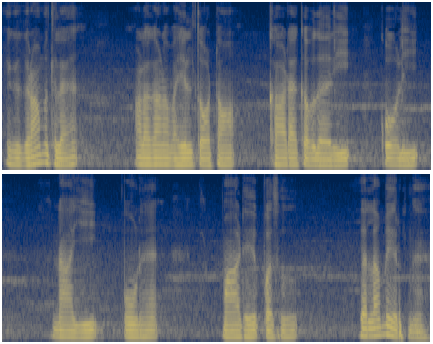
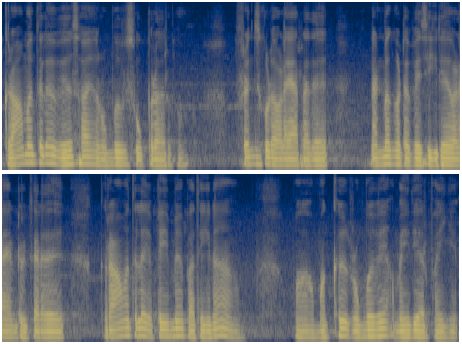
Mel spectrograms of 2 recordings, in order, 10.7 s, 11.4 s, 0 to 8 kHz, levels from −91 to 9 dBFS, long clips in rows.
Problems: none marked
